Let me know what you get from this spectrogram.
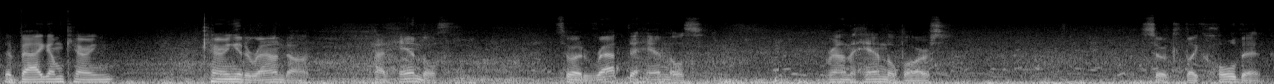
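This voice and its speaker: A man's voice: on the low side, slow, pauses often. A man chatting casually as a travel vlogger while riding a bike through a city park, opinionated and joking as he goes. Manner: chatty, opinionated, jokey asides. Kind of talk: casual travel vlog narration. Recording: outdoor street and traffic noise.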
